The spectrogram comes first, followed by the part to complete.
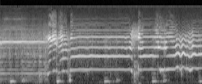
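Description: Marathi film song: a hand drum keeps a steady beat under held instrumental notes. About a second in, a high female voice enters on one long, ornamented held note.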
